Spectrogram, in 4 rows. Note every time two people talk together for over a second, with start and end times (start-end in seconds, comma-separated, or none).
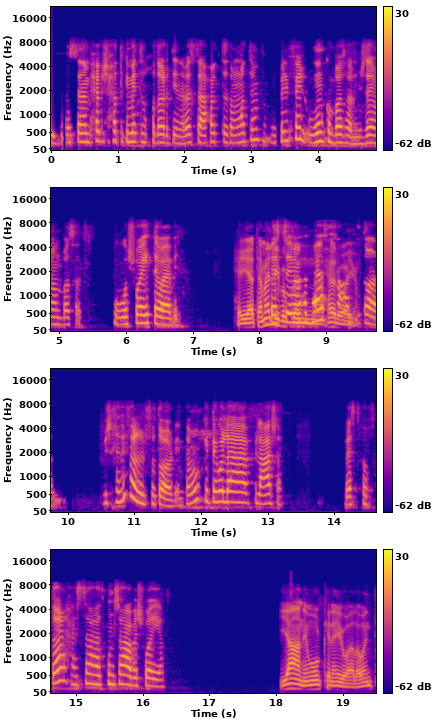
8.2-9.5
